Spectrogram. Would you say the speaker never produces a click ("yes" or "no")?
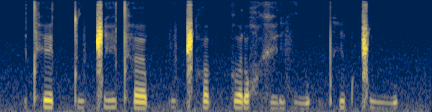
no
